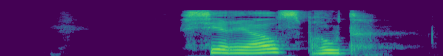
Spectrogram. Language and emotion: Russian, neutral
